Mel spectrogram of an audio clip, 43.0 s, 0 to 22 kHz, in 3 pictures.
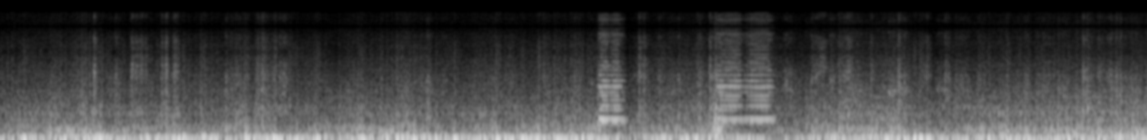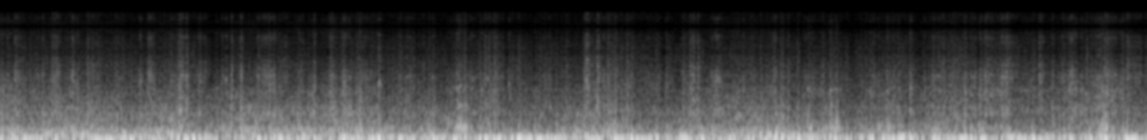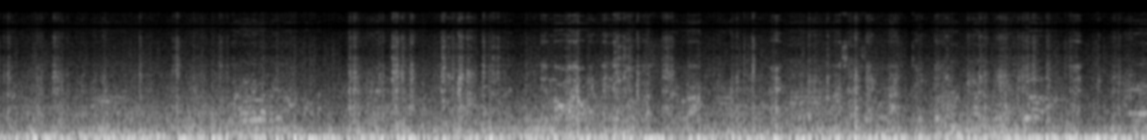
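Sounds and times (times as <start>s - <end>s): bus engine and road rumble: 0.0s - 43.0s
faint horn toot: 7.4s - 8.0s, 8.9s - 9.8s
bus horn blast: 7.4s - 8.1s, 8.8s - 9.9s.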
